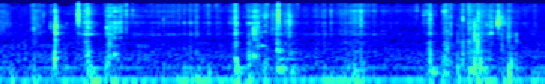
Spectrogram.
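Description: A solid white bar of soap, held in hand, is cut with a utility-knife blade into flat chips. Quiet, crisp scraping and crackling cuts come in short, bright bursts over a steady low hum, with a few sharper snaps standing out.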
